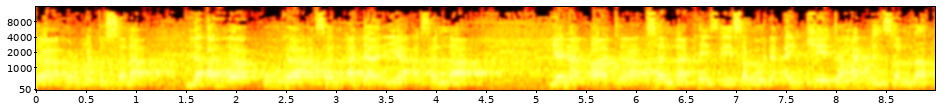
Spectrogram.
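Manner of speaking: ordinary talk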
